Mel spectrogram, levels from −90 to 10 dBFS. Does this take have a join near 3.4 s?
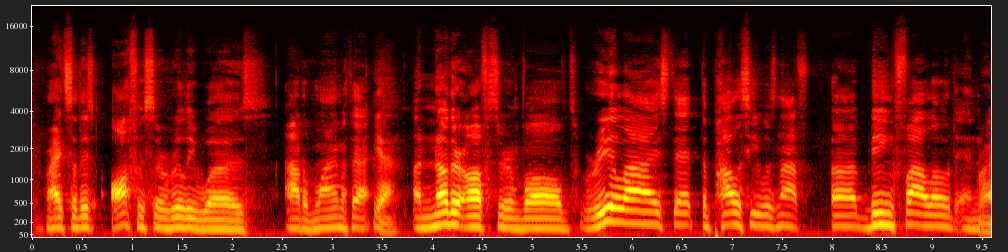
no; 0 cuts

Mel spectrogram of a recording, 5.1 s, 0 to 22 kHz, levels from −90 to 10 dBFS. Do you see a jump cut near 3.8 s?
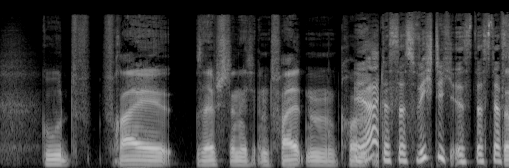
yes; 1 cut; at 3.8 s

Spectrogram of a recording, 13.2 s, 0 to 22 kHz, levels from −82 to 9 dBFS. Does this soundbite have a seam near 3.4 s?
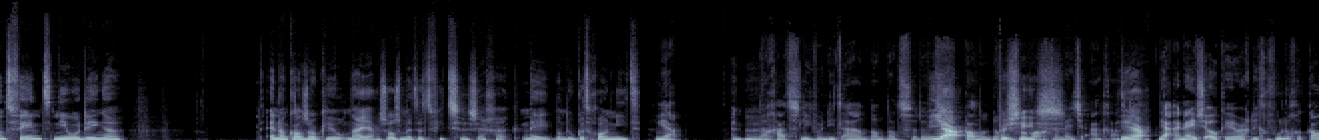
no; 1 cut; at 5.1 s

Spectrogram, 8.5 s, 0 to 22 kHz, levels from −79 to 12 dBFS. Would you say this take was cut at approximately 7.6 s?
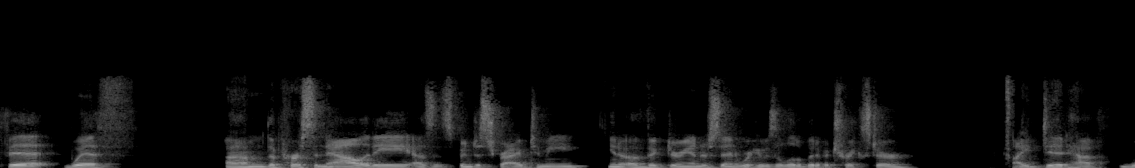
yes; 1 cut; at 7.6 s

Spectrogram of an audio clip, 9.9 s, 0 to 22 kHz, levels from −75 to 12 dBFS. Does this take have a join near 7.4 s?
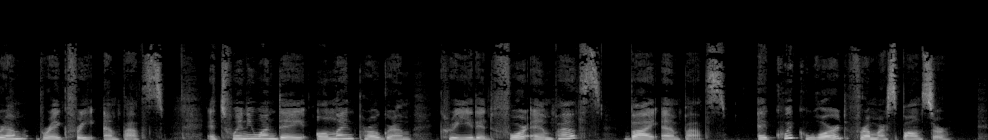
yes; 1 cut; at 7.4 s

